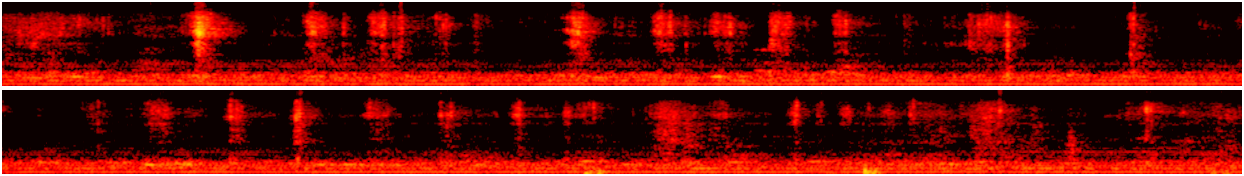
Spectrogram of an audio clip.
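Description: Faint crinkling and rustling of disposable plastic gloves and a plastic sheet being handled, in irregular short crackles, the sharpest about a second in.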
